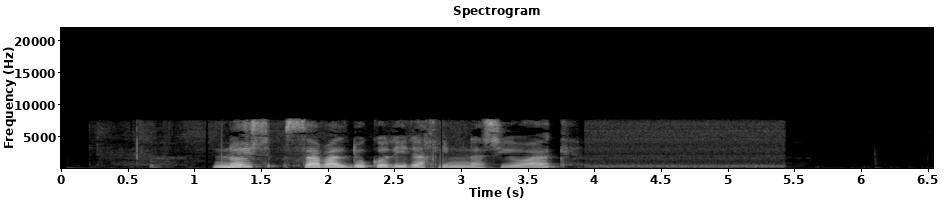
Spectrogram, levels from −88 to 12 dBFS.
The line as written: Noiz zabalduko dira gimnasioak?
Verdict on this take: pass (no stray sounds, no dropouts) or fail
pass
